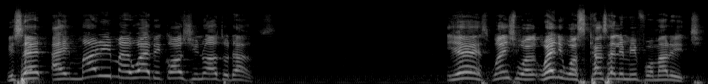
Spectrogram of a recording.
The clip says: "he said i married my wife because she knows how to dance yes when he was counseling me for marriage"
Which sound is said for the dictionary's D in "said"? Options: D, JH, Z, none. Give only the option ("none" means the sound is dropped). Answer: D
